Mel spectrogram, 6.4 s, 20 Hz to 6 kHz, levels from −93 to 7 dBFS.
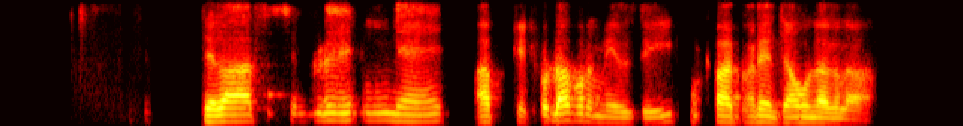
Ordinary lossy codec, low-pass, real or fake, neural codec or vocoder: Opus, 32 kbps; 5.4 kHz; fake; codec, 16 kHz, 1 kbps, X-Codec, HuBERT features, trained on general audio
